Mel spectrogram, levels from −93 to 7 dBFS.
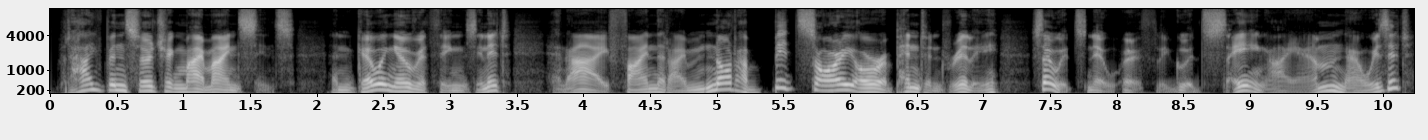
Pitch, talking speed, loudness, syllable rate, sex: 130 Hz, 210 wpm, -21 LUFS, 4.9 syllables/s, male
